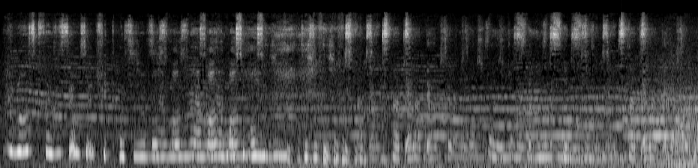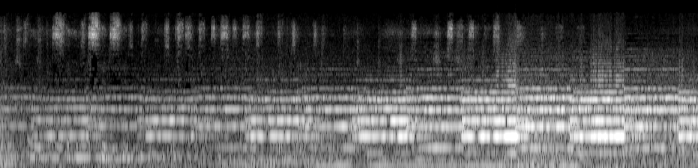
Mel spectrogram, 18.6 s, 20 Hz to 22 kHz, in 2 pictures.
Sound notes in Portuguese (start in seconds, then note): 3.1 Mais ambulâncias se aproximam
